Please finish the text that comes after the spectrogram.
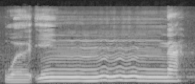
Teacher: Ada nun sukun bertemu huruf nun ayah bunda. Ini kita baca dengung ya. Wa in, dengungkan dua ketukan. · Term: idgham bi gunnah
